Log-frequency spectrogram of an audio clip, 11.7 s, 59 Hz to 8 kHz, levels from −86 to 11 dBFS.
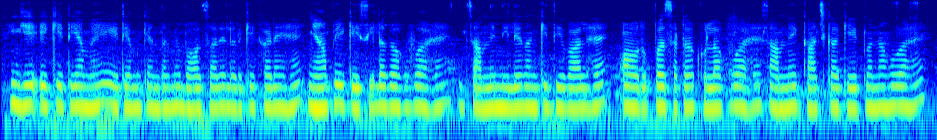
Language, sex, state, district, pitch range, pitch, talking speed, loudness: Hindi, female, Chhattisgarh, Kabirdham, 185-195 Hz, 190 Hz, 205 wpm, -34 LUFS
